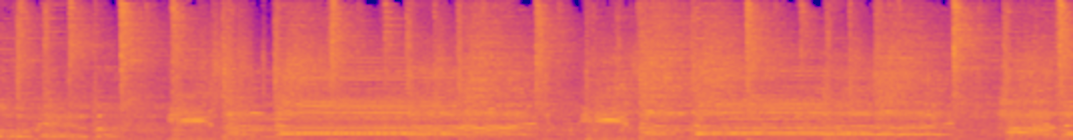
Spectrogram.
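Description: A woman singing lead into a handheld microphone over a live worship band, holding two long notes with a wavering vibrato.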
